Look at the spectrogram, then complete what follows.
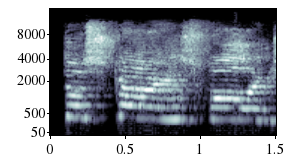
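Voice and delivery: very high loud slow peep; panicked peep. Acted. Reading aloud, the smallest chicken panics at the acorn. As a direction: shriek the alarm like a tiny chick. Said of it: "she peeped".

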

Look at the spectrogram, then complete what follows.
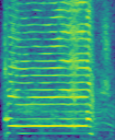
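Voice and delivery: high, loud yell to flee; panicked scream. Real, not acted. Player fleeing a monster, panicked scream. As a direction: scream it as the thing grabs you.

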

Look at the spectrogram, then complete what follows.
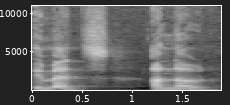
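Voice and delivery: ordinary delivery

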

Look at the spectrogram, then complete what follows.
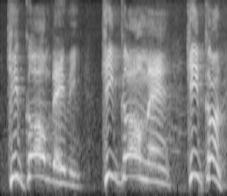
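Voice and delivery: high cheering call of keep going; church men yelling. Retold or imitated. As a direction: urge the preacher on, voice leaping up. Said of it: "point at you and yell".

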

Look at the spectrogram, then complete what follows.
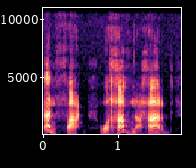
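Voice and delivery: lilting Scots burr; chatty old Scots soldier, pitch swooping; Scottish centurion, explaining. Acted. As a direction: explain matters in a Scottish accent.

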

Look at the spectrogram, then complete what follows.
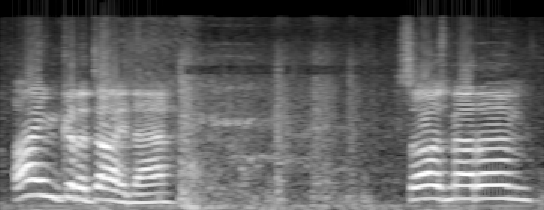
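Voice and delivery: loud, high call from the wheel; alarmed calling out. Real, not acted. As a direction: call out loudly to other drivers. Calls out while driving.

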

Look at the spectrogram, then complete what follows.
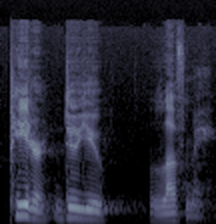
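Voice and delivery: hushed third asking. Retold or imitated. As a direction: let the question sink to a hush.

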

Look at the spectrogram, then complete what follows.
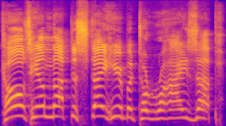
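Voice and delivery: yelled prayer. Retold or imitated. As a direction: belt out the retold prayer, drawing out the words. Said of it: "he wasn't yelling like that".

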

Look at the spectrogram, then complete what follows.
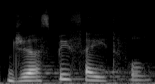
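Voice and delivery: slow, soft Southern drawl, lightly imitated. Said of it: "he said in his southern drawl".

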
